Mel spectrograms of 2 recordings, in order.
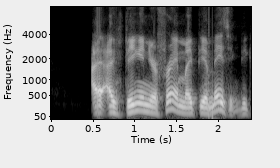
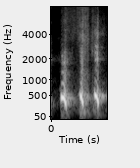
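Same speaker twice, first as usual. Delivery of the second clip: burst of laughter; 4 dB louder than usual. Real, not acted. Laughs at chat joke.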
